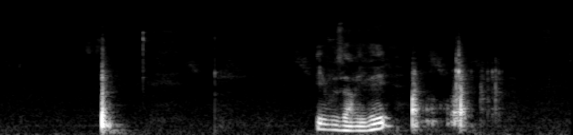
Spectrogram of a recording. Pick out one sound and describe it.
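A small plastic part clicks and knocks as it is handled.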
